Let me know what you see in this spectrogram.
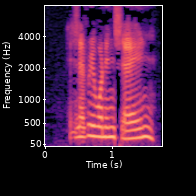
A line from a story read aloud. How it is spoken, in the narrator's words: Groverbs croaked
